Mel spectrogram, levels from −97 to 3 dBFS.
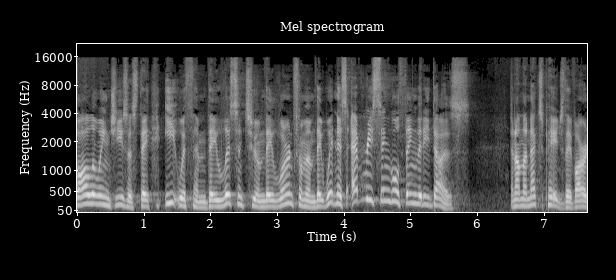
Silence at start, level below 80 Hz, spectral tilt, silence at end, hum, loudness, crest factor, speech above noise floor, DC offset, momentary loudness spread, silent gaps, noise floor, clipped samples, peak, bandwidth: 0 s; -64 dBFS; -4 dB/octave; 0 s; none; -19 LUFS; 18 dB; 38 dB; under 0.1%; 5 LU; none; -56 dBFS; under 0.1%; -2 dBFS; 16 kHz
